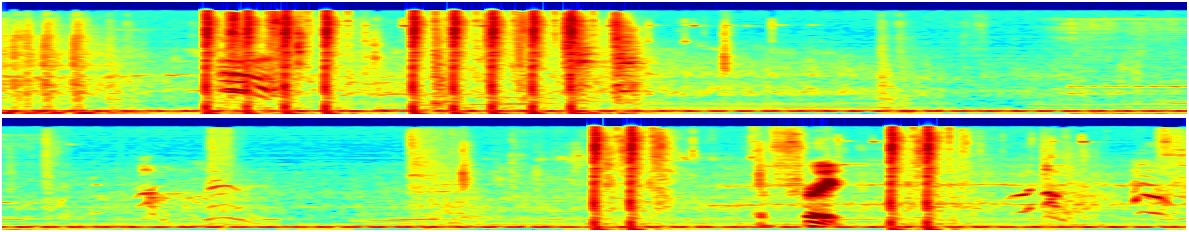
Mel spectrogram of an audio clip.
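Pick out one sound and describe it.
An assault rifle fires in bursts.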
